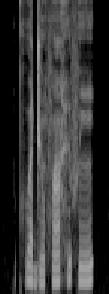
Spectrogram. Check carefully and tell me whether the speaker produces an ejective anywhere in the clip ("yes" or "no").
no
